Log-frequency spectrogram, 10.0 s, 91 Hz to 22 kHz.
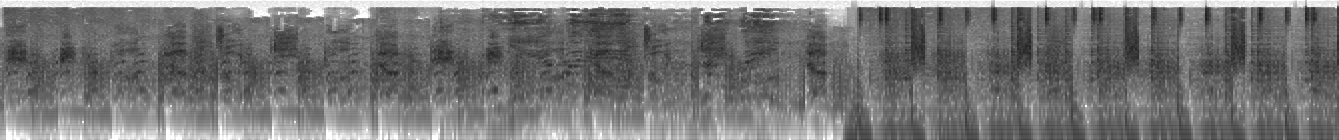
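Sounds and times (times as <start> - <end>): sped-up house music lead: 0.1 - 10.0.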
